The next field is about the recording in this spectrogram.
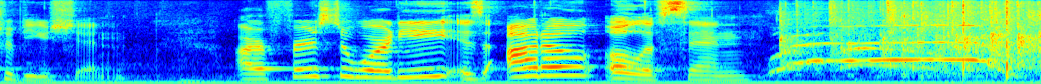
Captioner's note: applause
